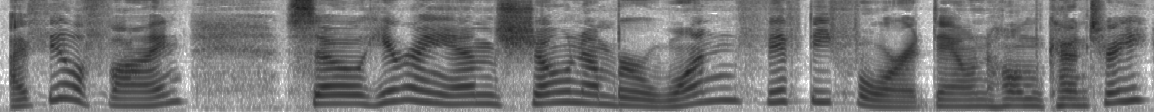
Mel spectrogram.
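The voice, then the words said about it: Congested voice from a cold. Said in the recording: “you can hear from my voice that I got a bit of a cold”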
